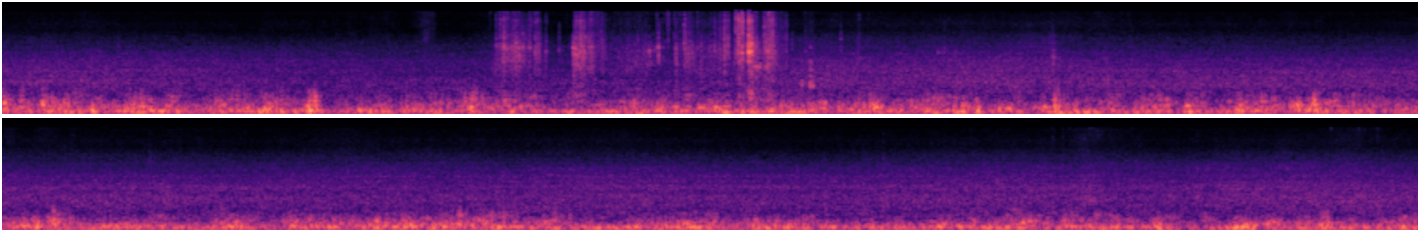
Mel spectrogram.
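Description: Wind buffeting the microphone as a steady, uneven low rumble, with a quick run of sharp clinks of small hard objects about three seconds in.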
